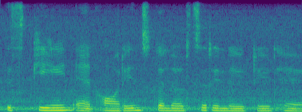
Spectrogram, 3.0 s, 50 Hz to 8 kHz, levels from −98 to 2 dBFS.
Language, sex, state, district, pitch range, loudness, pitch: Hindi, female, Bihar, Patna, 155-180 Hz, -15 LUFS, 165 Hz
